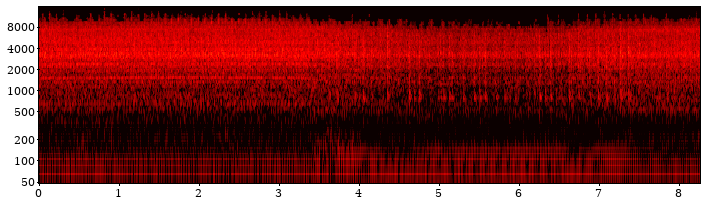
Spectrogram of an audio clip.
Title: Не понятный стук в двигателе (видео 2)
